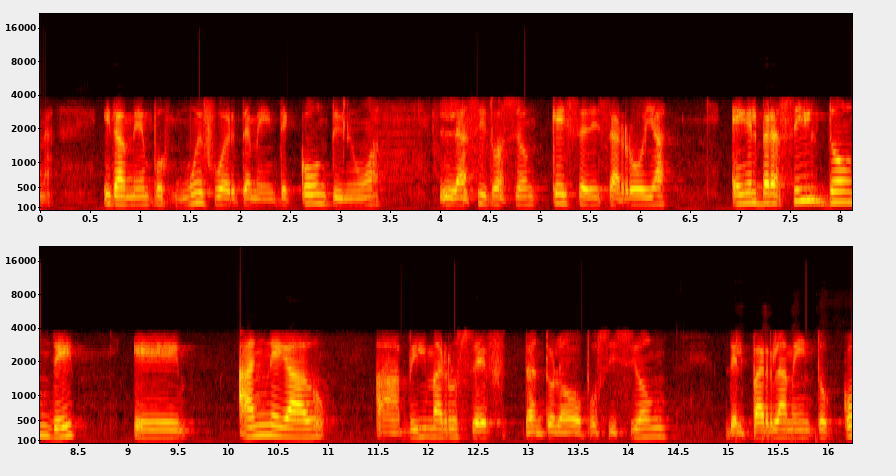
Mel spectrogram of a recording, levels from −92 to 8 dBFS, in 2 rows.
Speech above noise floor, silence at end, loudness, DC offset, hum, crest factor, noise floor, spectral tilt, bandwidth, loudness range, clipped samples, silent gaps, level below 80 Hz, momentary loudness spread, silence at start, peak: 29 dB; 0 s; -28 LUFS; under 0.1%; none; 22 dB; -56 dBFS; -7.5 dB/octave; 4 kHz; 4 LU; under 0.1%; none; -70 dBFS; 13 LU; 0 s; -6 dBFS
